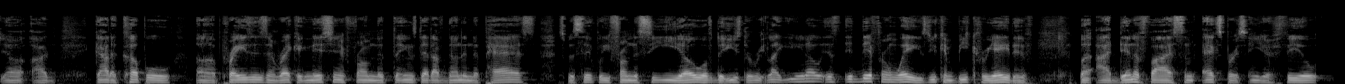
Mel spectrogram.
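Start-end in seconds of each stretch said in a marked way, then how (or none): none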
